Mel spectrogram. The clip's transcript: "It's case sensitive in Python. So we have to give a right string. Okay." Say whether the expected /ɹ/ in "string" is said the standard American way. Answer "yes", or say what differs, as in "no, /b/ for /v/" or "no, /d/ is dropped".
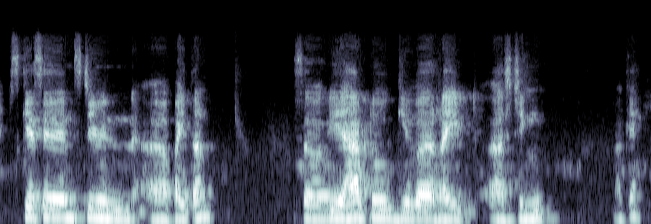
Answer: no, /ɹ/ is dropped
